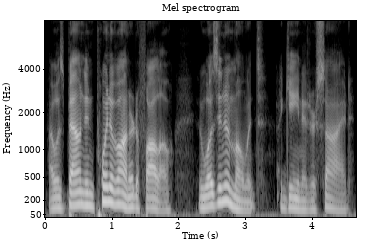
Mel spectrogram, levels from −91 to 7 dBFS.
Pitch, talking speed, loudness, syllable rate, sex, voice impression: 120 Hz, 230 wpm, -19 LUFS, 5.4 syllables/s, male, masculine, adult-like, tensed, powerful, slightly bright, clear, intellectual, mature, friendly, slightly reassuring, wild, lively, slightly kind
